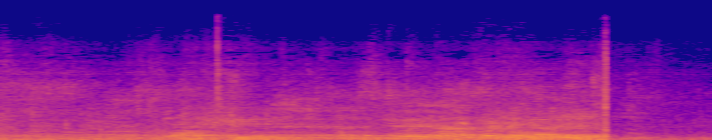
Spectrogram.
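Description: A crowd in a large hall cheers and claps.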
